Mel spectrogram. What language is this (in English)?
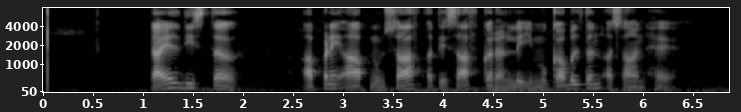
Punjabi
